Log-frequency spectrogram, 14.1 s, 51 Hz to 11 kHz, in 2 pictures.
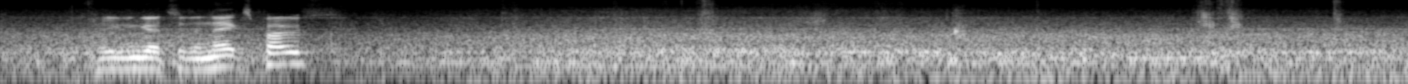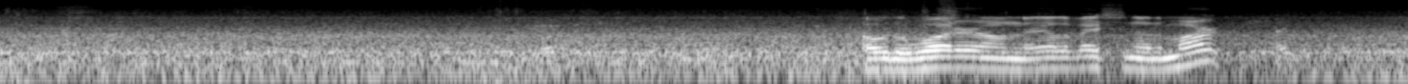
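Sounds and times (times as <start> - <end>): machine running with low hum: 0.0 - 14.0.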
